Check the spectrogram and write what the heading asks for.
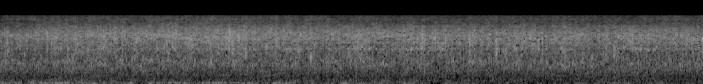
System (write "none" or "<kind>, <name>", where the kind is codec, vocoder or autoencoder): codec, HILCodec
